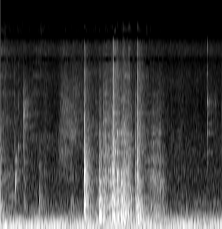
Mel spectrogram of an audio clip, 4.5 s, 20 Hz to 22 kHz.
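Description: Irregular knocks and clunks of a 6L90E transmission valve body and metal parts being handled and set down on a steel workbench, over a steady low hum.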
